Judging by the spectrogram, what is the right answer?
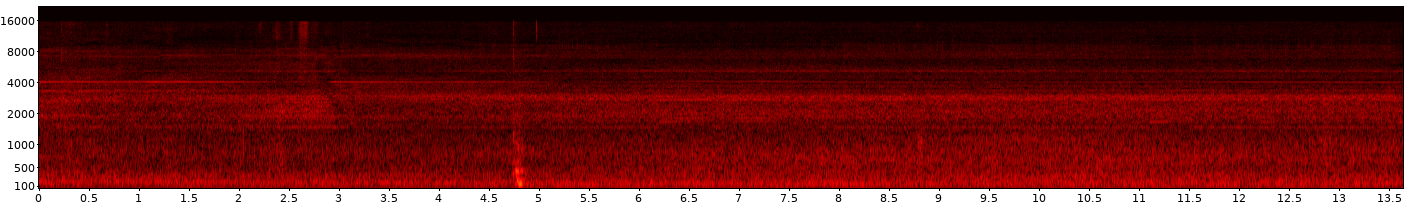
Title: Phantom 3 Loud Fan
